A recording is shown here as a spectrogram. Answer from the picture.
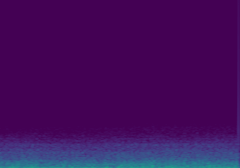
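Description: Steady low rumble of a car driving, road and tyre noise with the engine underneath, even throughout.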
